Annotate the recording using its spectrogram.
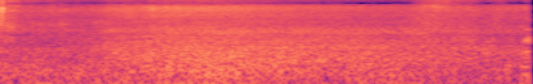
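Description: Sea surf breaking and washing up the beach, a steady rush that swells about a second in and eases toward the end, with wind buffeting the microphone.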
